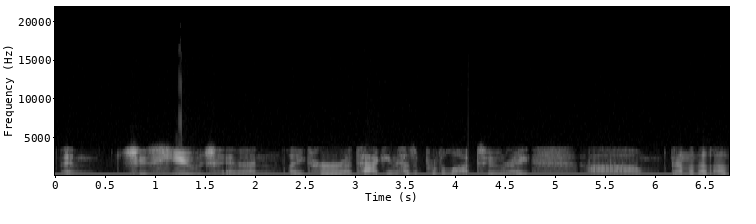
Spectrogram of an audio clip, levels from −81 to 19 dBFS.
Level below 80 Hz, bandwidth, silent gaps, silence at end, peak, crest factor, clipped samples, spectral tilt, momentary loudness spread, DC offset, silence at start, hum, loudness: -42 dBFS; 16 kHz; none; 0 s; -6 dBFS; 26 dB; under 0.1%; -4 dB/octave; 18 LU; under 0.1%; 0 s; none; -30 LUFS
